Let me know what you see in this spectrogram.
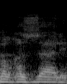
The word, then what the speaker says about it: الغزالي: القاضي أبو بكر الباقلاني يضبطونه بالتخفيف بخلاف الغزالي بالتشديد، وهذا على خلاف المشهور، الناس ينطقونه بالعكس.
